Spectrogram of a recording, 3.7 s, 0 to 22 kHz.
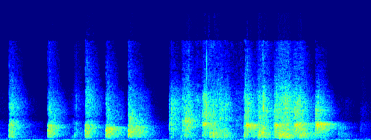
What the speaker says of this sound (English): I'm going to clap 5 times, then you copy me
